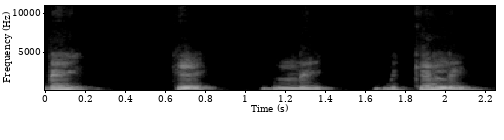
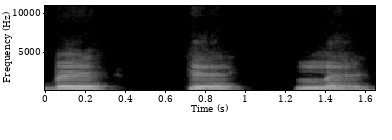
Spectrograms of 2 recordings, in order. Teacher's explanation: Pronuncie com um som fechado, curto, rápido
